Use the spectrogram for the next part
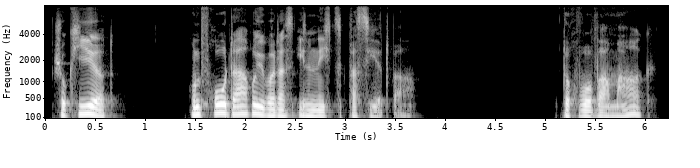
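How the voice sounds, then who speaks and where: A man delivering a scripted Christmas devotional, telling a story and then reflecting in a calm preaching manner. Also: medium pitch.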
